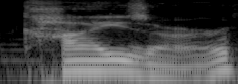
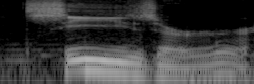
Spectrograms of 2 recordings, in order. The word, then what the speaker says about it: Caesar: True to Kaisar. All of the Legion will pronounce it Kaisar. Everyone else will mostly pronounce it Caesar.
